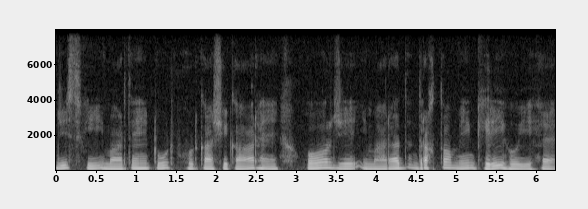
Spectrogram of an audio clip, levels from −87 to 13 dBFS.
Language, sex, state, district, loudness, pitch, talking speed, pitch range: Hindi, male, Delhi, New Delhi, -18 LUFS, 135 Hz, 155 wpm, 125-145 Hz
